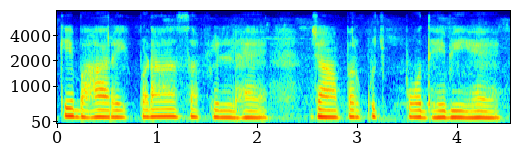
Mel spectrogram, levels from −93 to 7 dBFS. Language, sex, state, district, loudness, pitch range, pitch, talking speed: Hindi, female, Uttar Pradesh, Saharanpur, -17 LUFS, 165-190 Hz, 180 Hz, 170 wpm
